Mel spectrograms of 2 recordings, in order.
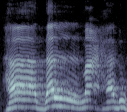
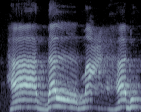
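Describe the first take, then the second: No difference in how they are said.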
